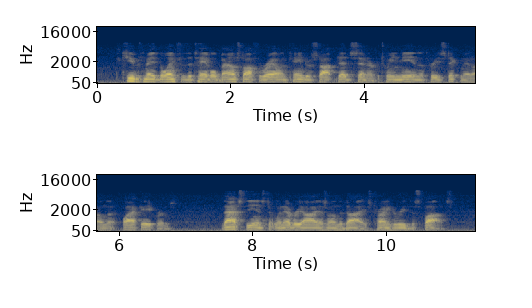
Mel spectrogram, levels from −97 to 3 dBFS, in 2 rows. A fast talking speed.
Yes: fast, 240 wpm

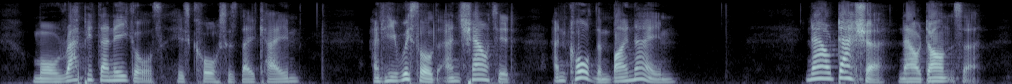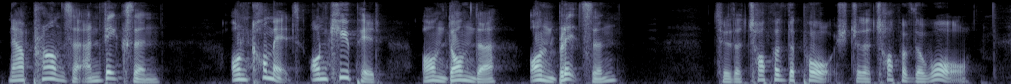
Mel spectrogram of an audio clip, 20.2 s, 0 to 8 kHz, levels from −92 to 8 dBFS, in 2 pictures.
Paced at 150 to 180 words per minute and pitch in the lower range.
No: slow, 135 wpm; low, 125 Hz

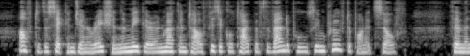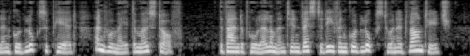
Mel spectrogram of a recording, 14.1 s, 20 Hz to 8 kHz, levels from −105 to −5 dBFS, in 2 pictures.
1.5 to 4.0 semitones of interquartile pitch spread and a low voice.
No: narrow, 2.6 semitones; medium, 185 Hz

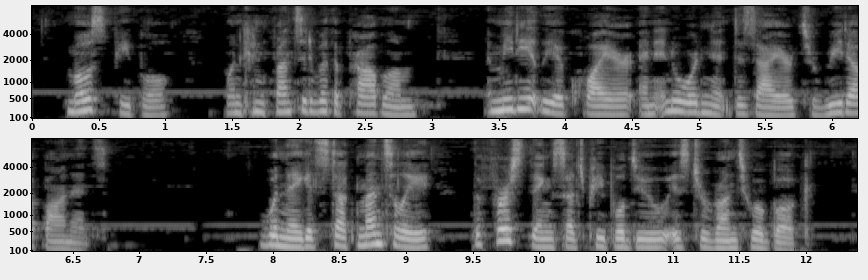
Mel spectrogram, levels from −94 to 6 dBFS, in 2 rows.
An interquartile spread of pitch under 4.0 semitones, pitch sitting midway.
No: average, 4.5 semitones; medium, 170 Hz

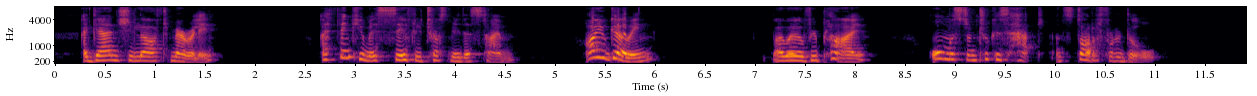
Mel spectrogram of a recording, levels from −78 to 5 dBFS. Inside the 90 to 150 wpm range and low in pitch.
No: average, 145 wpm; high, 240 Hz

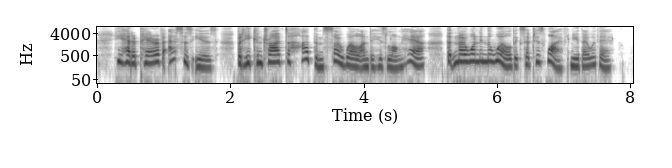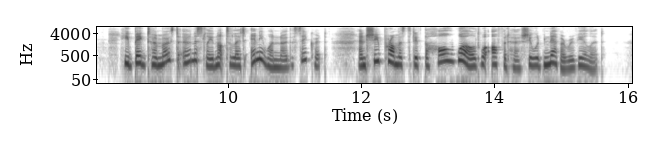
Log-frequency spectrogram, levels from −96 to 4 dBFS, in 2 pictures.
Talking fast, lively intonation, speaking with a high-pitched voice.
Yes: fast, 230 wpm; wide, 7.0 semitones; high, 220 Hz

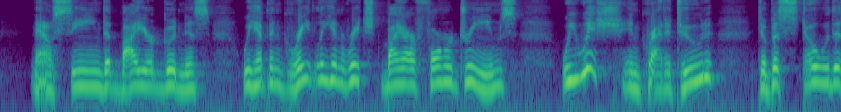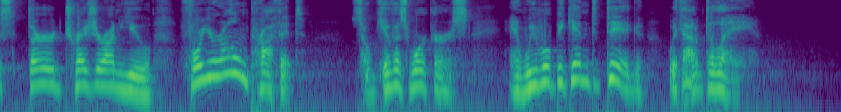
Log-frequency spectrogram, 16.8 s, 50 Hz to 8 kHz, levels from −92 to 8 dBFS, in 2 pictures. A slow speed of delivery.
No: average, 150 wpm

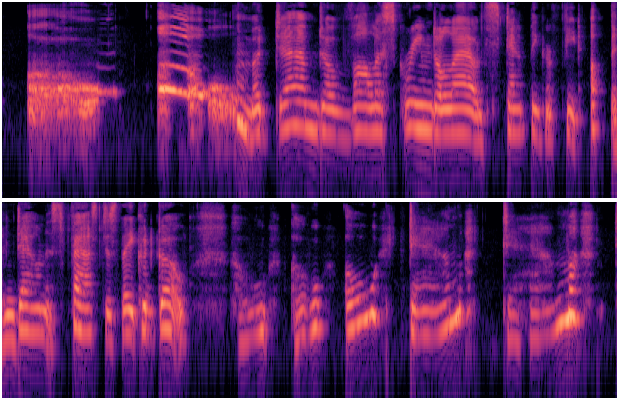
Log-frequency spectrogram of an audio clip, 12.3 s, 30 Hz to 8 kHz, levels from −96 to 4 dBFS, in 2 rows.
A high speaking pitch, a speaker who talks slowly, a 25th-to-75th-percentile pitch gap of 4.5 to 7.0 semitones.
No: high, 205 Hz; slow, 110 wpm; average, 4.0 semitones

